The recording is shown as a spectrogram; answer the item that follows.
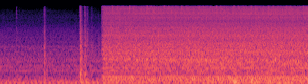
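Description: Subaru Crosstrek's flat-four engine idling warm with the AC on full, a low hum at first, then, after a click about a second in, a loud, steady rushing noise from the open engine bay.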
